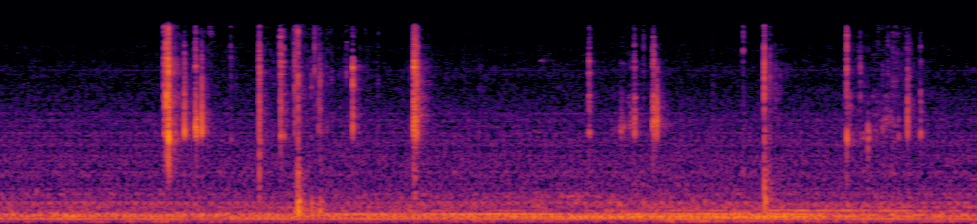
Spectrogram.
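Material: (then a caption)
Soap. A red box-cutter blade carves thick curls off a solid cream-white oval bar of soap held in the hand, cutting and scraping. Short, crisp, bright ticks and scrapes come at irregular intervals over a steady low hum.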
